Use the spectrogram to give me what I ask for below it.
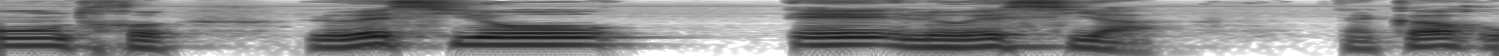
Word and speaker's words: SEA: le SEO et le SIA. D'accord? Ou SEA, si vous voulez, en français. On a l'habitude de prononcer SIA en anglais, et puis voilà, on va prononcer ça comme ça dans cette vidéo.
